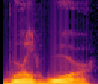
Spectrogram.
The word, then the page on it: world war: American English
